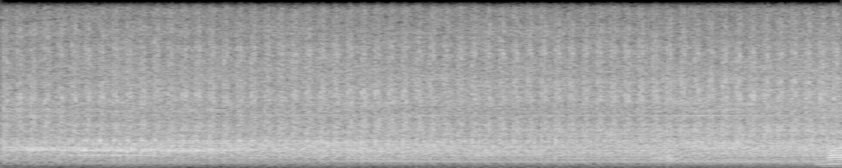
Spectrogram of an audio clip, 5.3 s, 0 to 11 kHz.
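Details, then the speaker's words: VAZ 2110-12/Priora 124 16-valve engine, cold start after head reassembly with new seals, oil and filter, chasing a knock: check light flashing, fast uneven idle with stumble, running on three cylinders until warm; owner suspects coil or plug; cold misfire. "Чек мигает опять, катушка мозги компасирует, либо свечка. Сейчас поработает, должна на 4 работать."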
